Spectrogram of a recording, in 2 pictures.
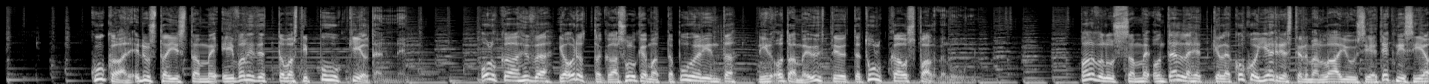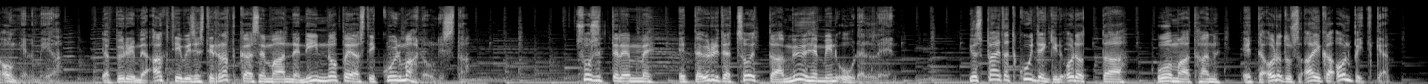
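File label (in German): telefonansagen sprecher Finnish; Native Speaker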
